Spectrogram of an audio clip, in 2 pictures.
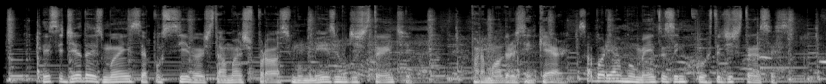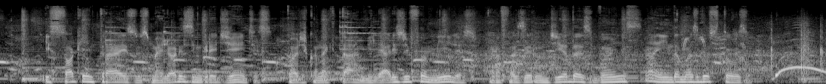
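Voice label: Brazilian Portuguese commercial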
